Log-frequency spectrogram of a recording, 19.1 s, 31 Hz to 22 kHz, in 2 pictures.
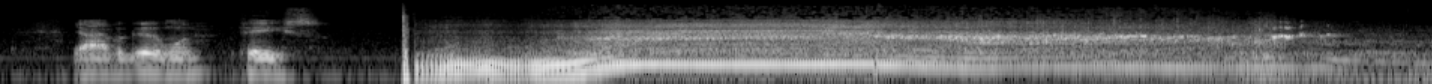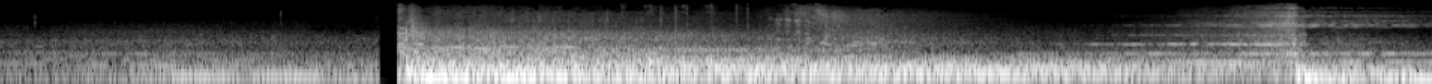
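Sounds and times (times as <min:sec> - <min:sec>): car engine revving: 0:02.7 - 0:11.7
screeching tyre-like noise: 0:03.6 - 0:10.0.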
